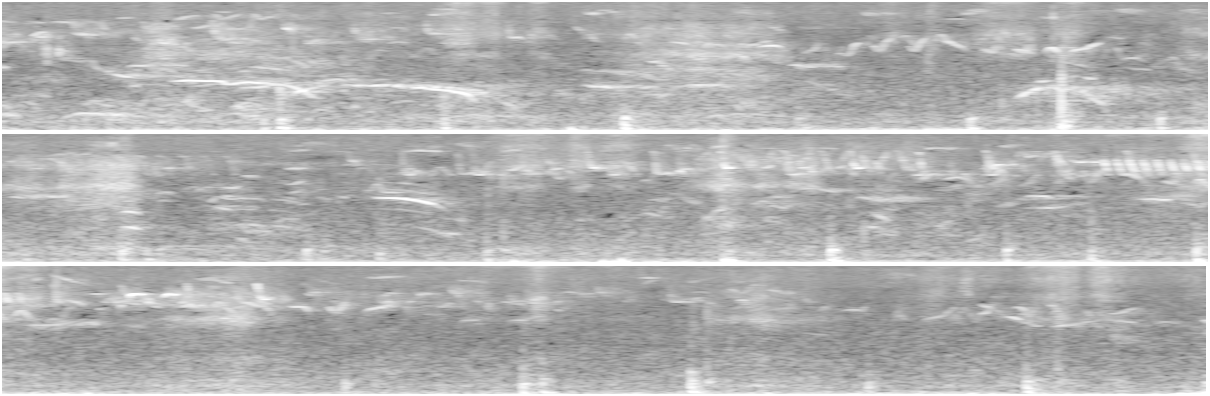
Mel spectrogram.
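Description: Faint songbird chirps and trills, most of them in the first half, over quiet open-air background, with a few soft scattered knocks.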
